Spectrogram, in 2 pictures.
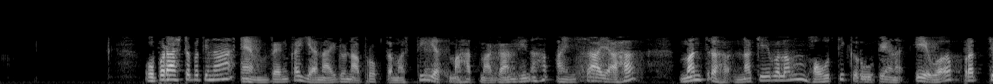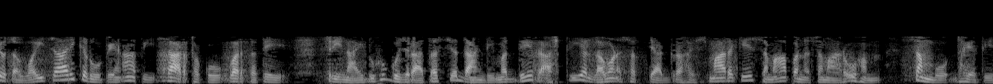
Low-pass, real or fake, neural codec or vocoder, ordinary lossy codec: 3.6 kHz; real; none; AAC, 16 kbps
